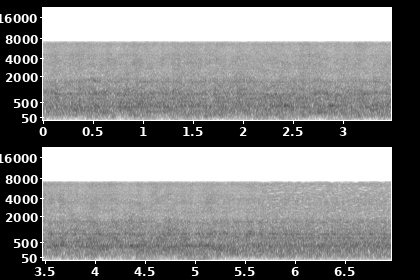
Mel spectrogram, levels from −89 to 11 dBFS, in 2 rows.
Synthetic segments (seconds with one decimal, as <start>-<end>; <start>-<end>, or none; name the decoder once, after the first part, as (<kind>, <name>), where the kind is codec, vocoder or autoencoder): 0.0-5.6 (codec, SNAC)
